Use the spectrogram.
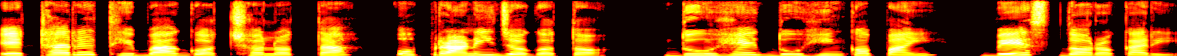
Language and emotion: Odia, neutral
